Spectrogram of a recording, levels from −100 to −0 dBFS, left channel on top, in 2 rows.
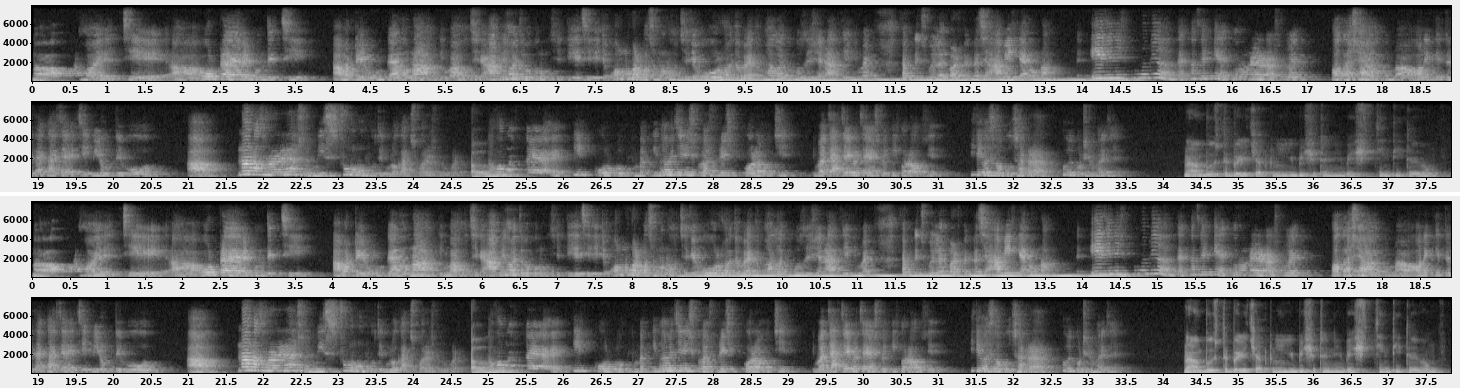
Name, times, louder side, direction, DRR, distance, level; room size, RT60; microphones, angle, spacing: voice 1, 0.0-3.6 4.0-13.6 14.1-16.9 17.3-20.5 21.0-21.3 21.7-24.6 25.0-29.0 29.3-31.0 31.5-33.4, right 1 dB, 20° right, 0 dB, 1.6 m, -32 dB
sound 1, 8.6-14.6, right 4 dB, 20° left, 0.9 m, -28 dB
voice 2, 24.8-25.4 34.3-37.7, right 3 dB, 65° right, 9 dB, 0.7 m, -32 dB
8.2 x 5.4 x 4.3 m, 0.73 s
head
